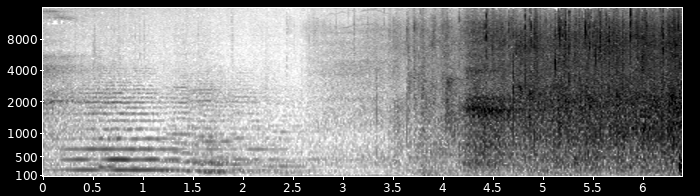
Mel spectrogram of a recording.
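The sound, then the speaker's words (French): A sustained piano note and its harmonics fade out, then a standing concert audience breaks into loud, dense applause for mezzo-soprano Pauline Garcia in December 1838, swelling and continuing steadily to the end. “Ils sont debout. Ils applaudissent.”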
